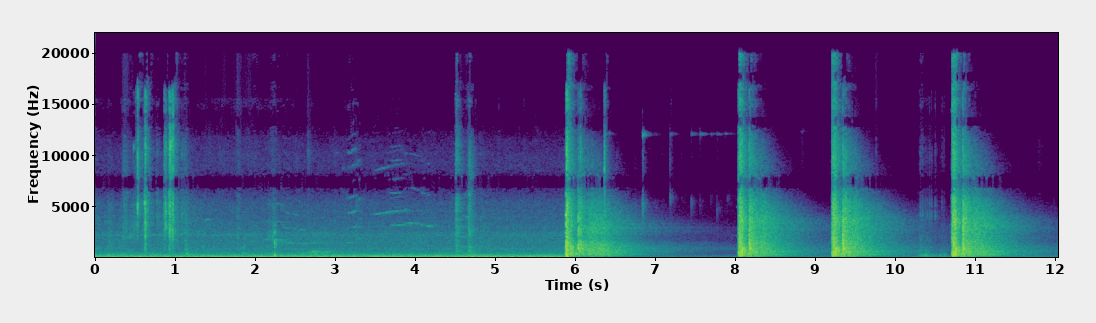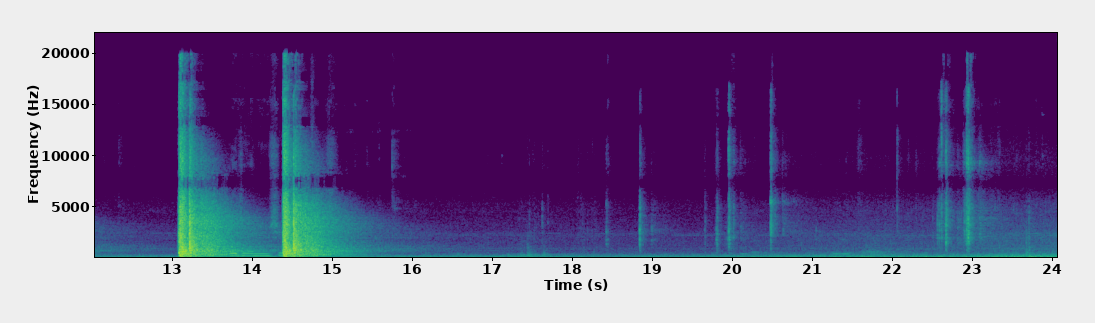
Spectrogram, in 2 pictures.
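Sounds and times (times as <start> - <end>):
steady low rumble: 0.0 - 7.3, 8.0 - 24.0
handgun shots echoing: 5.9 - 7.1, 8.0 - 11.8, 13.1 - 15.5.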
